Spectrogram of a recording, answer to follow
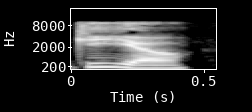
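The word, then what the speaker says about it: guyot: is named after Arnold Geo Princeton University's first geology professor it is pronounced geo with a hard G as in give Oceanic plateaus the ocean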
